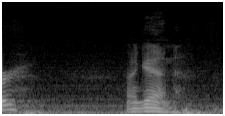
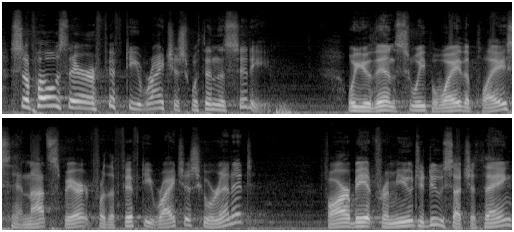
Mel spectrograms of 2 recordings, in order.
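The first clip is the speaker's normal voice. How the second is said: steady, raised reading voice; scripture reading; 4 semitones higher, 4 dB louder than usual. Acted. Preacher reads Genesis aloud to the congregation, steady reading voice. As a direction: read the Bible passage out to the congregation.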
